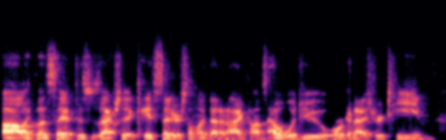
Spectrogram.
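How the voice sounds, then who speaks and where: A low-pitched man talks through an approach in a casual, halting way. The meeting audio is dull and lo-fi. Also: flat delivery, fairly bright tone. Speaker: interviewer in training meeting. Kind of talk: casual explanatory discussion.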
